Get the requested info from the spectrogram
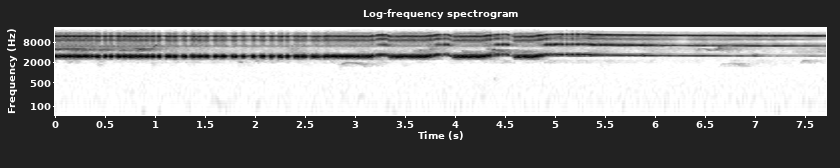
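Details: Cicada producing a loud, very high-pitched continuous buzz, rapidly pulsed at first, then shifting into smoother wavering tones that fade slightly toward the end.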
